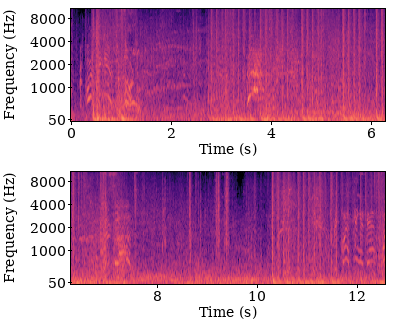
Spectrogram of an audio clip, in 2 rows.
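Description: Rapid gunfire from a weapon in Helldivers 2 on the hardest Helldive difficulty, dense bursts and volleys running almost continuously with crashing impacts and game voice lines mixed in.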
